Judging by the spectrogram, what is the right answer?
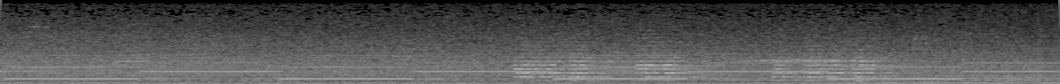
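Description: Railway level crossing warning alarm sounding as the barriers come down: steady electronic tones that switch pitch about once a second, with more, higher tones joining in for a few seconds about halfway through, over the low rumble of waiting traffic.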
